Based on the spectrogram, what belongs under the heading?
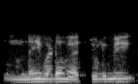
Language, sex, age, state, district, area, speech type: Hindi, male, 60+, Rajasthan, Jodhpur, urban, conversation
